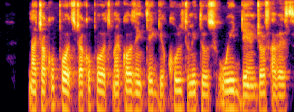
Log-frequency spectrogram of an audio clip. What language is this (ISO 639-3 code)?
pcm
